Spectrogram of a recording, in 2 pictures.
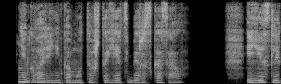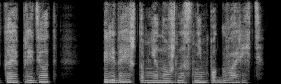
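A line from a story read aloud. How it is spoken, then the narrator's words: Soft whisper. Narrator (Russian): тихо зашептала я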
